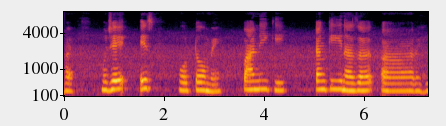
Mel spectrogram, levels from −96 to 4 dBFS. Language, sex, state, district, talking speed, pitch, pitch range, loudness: Hindi, female, Madhya Pradesh, Umaria, 90 wpm, 230 Hz, 220-255 Hz, -16 LUFS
